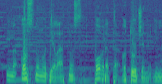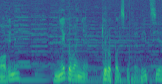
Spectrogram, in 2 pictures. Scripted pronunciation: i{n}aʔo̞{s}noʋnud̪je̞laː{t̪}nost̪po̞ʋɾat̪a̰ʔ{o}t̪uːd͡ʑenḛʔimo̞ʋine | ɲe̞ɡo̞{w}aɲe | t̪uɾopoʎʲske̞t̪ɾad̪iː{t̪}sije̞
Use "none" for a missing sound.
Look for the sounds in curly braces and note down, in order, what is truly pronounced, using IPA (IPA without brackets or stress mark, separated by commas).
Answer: m, s, t̪, o, ʋ, t̪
